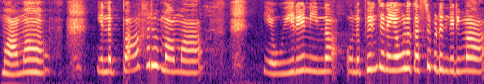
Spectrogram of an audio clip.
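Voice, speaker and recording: A woman's voice: extremely high pitch, brisk. A woman voicing a young college girl in love in a romantic audio drama, pleading and coaxing her sweetheart. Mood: pleading, tearful.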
